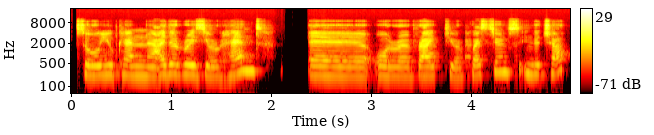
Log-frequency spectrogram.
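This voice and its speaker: A woman's voice: mid-range voice, measured pace. Polite woman moderating a webinar. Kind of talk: moderating a question session.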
